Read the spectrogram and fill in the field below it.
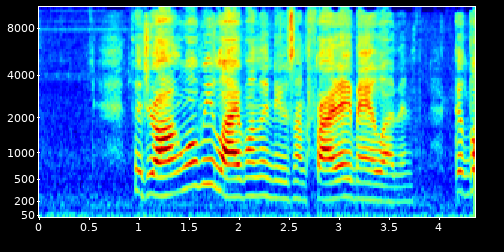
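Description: A young girl speaks clearly into a microphone.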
